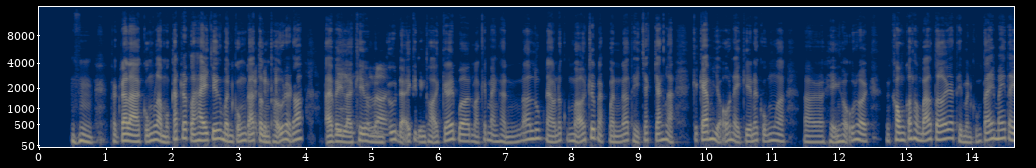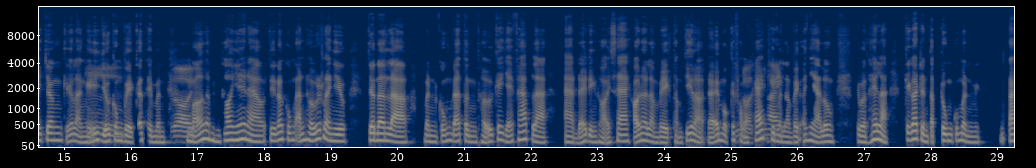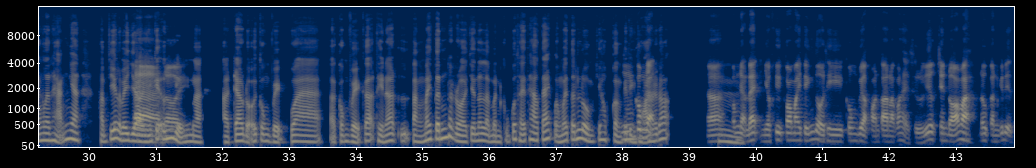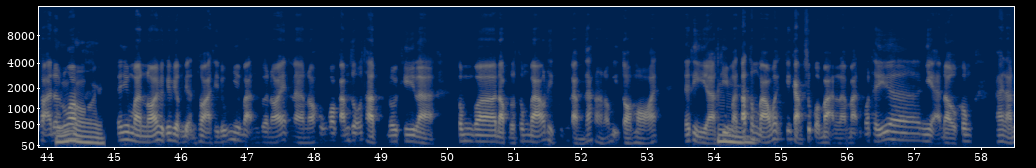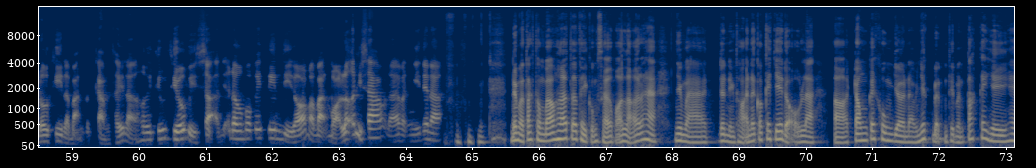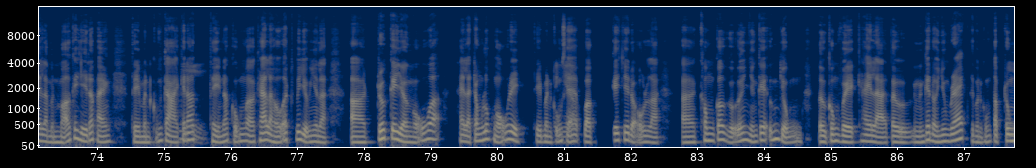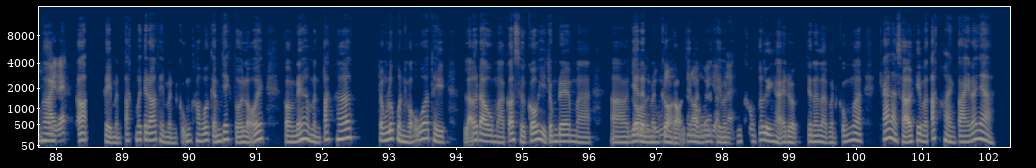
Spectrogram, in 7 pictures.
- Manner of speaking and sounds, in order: laugh; laugh; tapping; other background noise; horn; other noise; laugh
- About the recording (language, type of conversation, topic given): Vietnamese, podcast, Bạn có mẹo nào để giữ tập trung khi liên tục nhận thông báo không?
- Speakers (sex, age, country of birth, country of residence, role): male, 30-34, Vietnam, Vietnam, guest; male, 30-34, Vietnam, Vietnam, host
